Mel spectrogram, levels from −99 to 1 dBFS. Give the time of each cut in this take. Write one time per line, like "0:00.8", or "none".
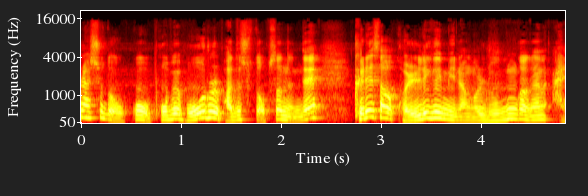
0:02.6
